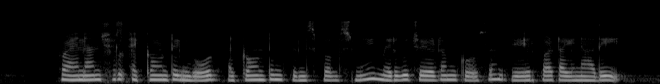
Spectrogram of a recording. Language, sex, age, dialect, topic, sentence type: Telugu, male, 36-40, Telangana, banking, statement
